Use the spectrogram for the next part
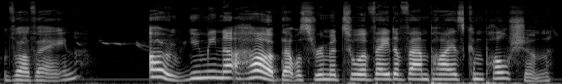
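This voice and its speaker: A woman's voice: fairly high pitch, lively intonation, a little slow, fairly bright tone, clear, resonant tone, no echo. A woman playing a suspicious, secretive supernatural ally, serious and matter-of-fact, in amateur roleplay acting.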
